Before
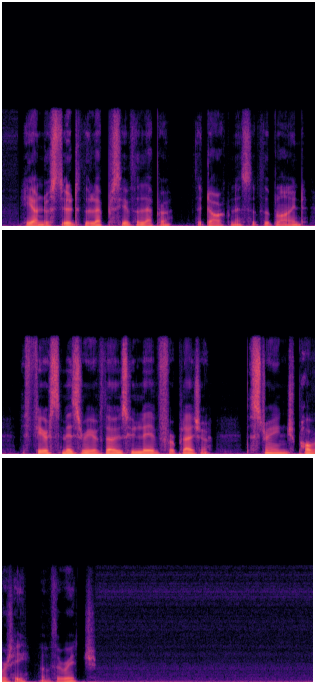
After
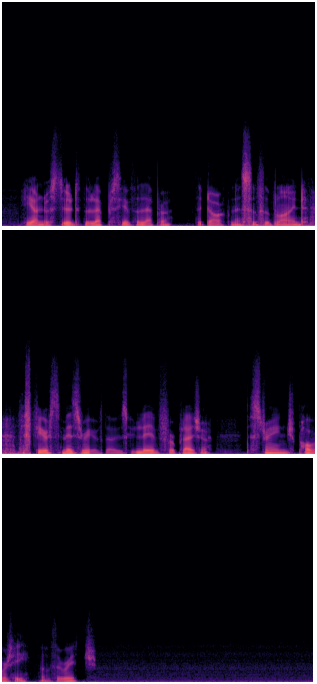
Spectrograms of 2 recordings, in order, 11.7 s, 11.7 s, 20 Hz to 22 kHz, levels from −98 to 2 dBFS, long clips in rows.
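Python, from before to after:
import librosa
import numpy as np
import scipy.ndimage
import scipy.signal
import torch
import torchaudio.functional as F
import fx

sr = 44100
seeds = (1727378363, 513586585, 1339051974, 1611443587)

y = scipy.signal.sosfilt(scipy.signal.butter(4, 3700.0, 'lowpass', fs=sr, output='sos'), x)
y = fx.peak_eq(y, sr, hz=76.0, db=4.0, octaves=3.0)
y = fx.level_steps(y, sr, step_db=20, at=(4.99, 5.58), fade=0.02)
y = fx.dynamic_eq(y, sr, hz=1200.0, q=1.5, threshold_db=-50.0, ratio=4.0, max_db=-5)
y = fx.env_flatten(y, sr, amount_pct=100, at=(2.87, 4.26))
y = y * 10.0 ** (-8.0 / 20.0)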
